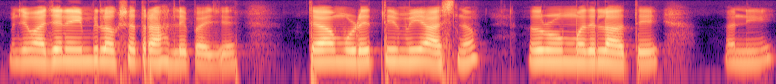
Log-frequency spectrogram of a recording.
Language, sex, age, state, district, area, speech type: Marathi, female, 45-60, Maharashtra, Amravati, urban, spontaneous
